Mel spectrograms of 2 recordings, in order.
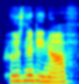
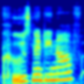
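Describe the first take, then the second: First: The initial K sound is silent. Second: The initial K sound is pronounced. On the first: The speaker calls it right. "You do not pronounce the K. It is Kuznetsov" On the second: The speaker calls it wrong. "Previously, I was saying Kuznetsov. I was wrong"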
